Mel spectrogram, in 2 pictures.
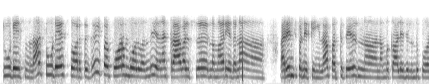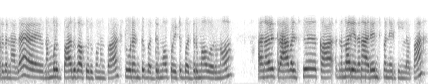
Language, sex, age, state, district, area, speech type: Tamil, female, 30-45, Tamil Nadu, Dharmapuri, rural, conversation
